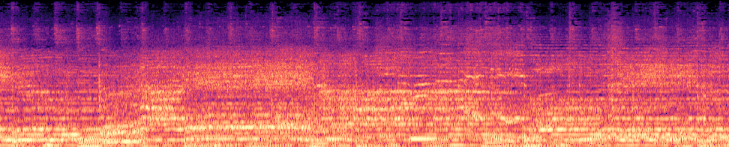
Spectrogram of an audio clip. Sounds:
music
mantra

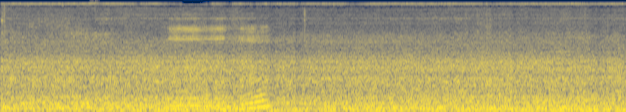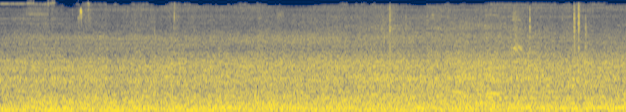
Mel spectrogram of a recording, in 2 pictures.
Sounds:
speech
car
vehicle

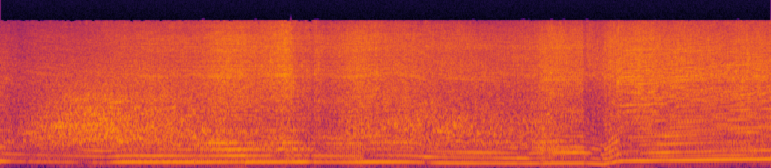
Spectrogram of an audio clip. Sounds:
skidding
car
motor vehicle (road)
vehicle

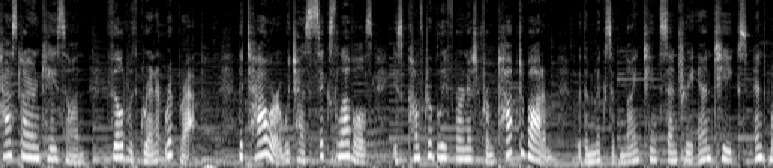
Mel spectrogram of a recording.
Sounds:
music
speech

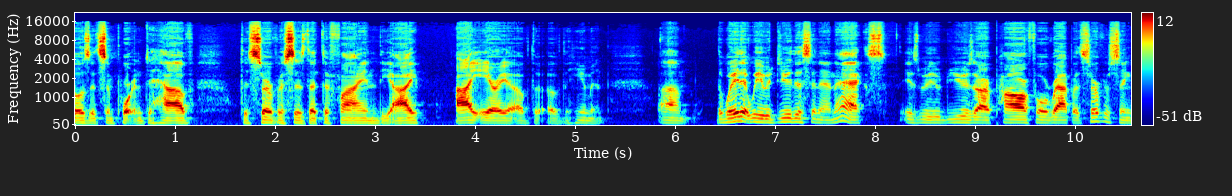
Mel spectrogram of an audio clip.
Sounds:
speech

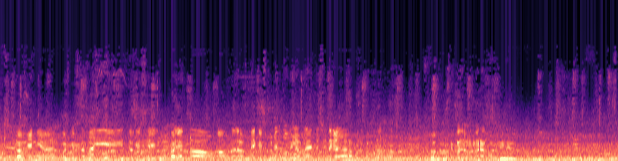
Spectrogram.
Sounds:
speech

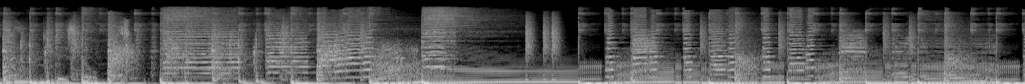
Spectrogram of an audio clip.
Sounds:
music

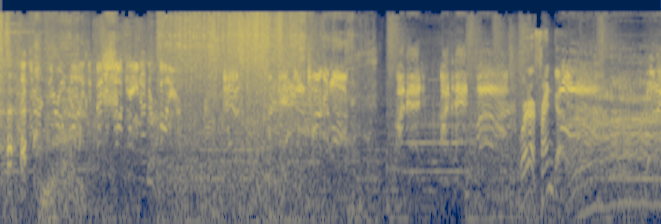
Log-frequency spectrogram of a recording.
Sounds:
music
speech

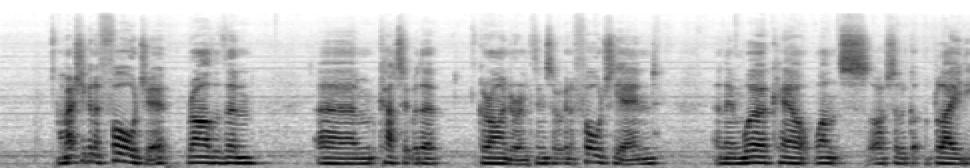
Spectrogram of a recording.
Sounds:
speech

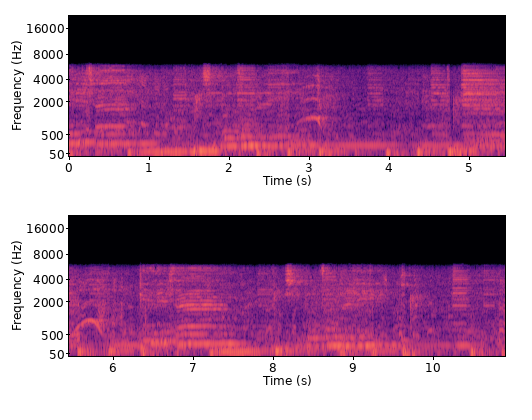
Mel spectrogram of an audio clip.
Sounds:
inside a large room or hall
speech
singing
music

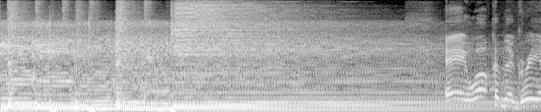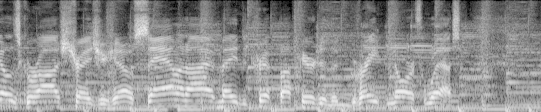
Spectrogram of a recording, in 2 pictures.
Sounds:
music
speech

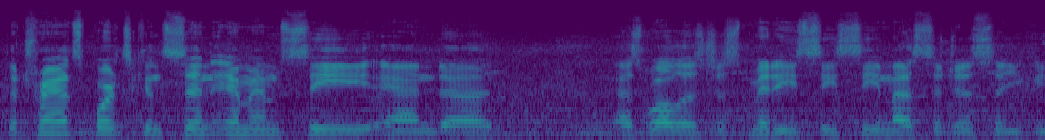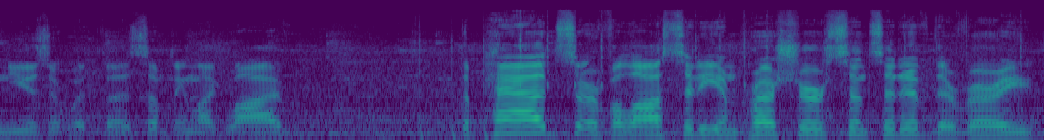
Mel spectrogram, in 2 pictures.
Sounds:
speech

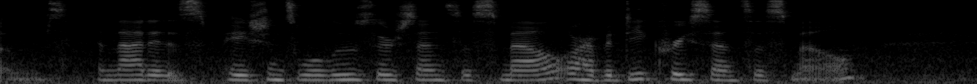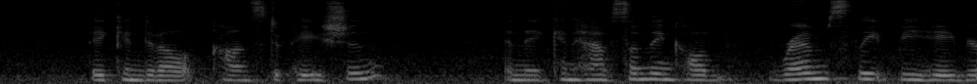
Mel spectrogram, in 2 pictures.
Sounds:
speech

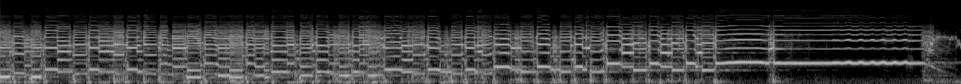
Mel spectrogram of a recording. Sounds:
music
musical instrument

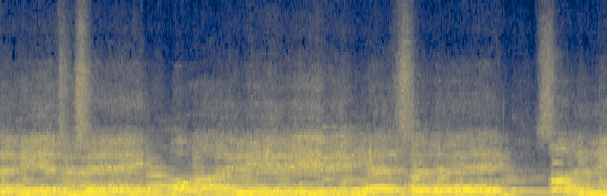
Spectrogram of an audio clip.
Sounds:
man speaking
music

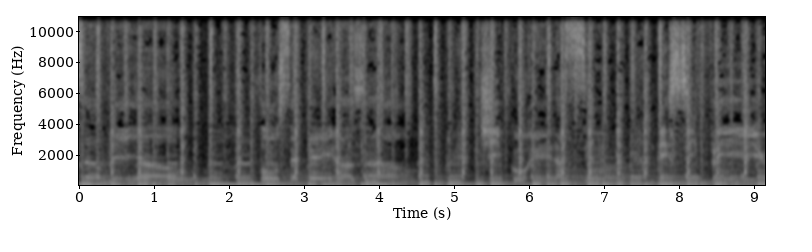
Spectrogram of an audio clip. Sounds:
music

